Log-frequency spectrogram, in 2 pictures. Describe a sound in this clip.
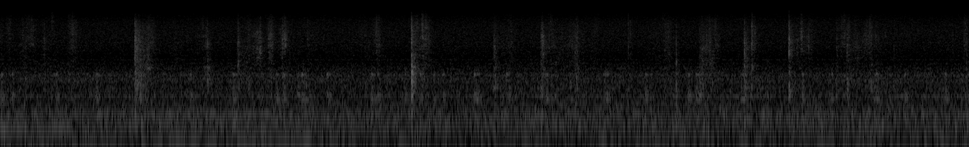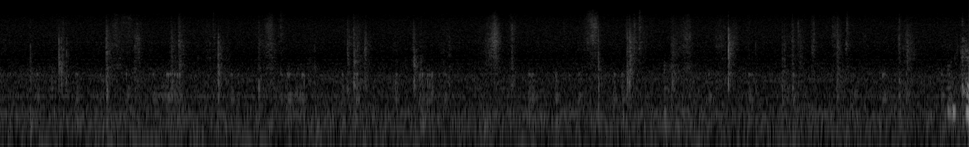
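Cards rustle and snap as they are shuffled close by.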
